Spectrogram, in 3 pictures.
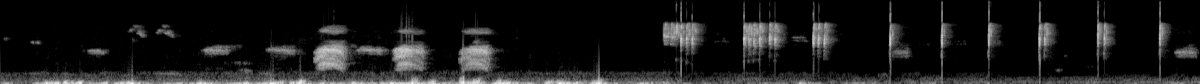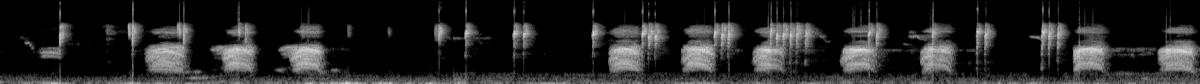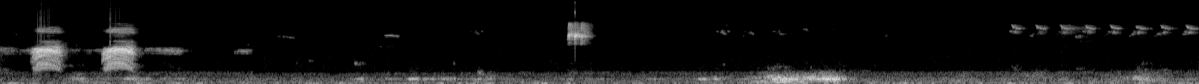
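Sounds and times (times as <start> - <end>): crow cawing: 2.1 - 5.0, 11.7 - 12.7, 13.4 - 15.4, 18.0 - 26.5
sharp clicks: 6.6 - 11.8, 12.6 - 14.0, 16.4 - 22.7
high-pitched bird calls: 6.6 - 15.6, 16.4 - 27.0, 29.7 - 30.0, 34.1 - 35.9.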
